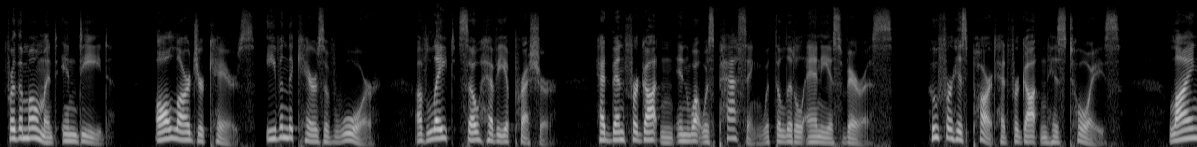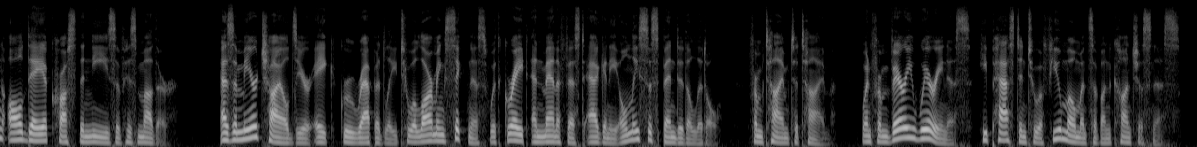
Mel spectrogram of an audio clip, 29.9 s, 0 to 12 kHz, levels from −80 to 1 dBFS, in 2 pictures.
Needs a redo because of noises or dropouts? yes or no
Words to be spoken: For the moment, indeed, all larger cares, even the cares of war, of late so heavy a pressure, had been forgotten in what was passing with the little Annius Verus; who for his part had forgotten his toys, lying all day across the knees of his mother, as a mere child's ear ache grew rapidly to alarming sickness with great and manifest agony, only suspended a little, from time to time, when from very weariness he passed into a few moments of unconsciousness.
no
